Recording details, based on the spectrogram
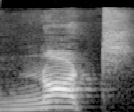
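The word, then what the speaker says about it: knot: नॉट नॉट तो इसमें के साइलेंट होता है।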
